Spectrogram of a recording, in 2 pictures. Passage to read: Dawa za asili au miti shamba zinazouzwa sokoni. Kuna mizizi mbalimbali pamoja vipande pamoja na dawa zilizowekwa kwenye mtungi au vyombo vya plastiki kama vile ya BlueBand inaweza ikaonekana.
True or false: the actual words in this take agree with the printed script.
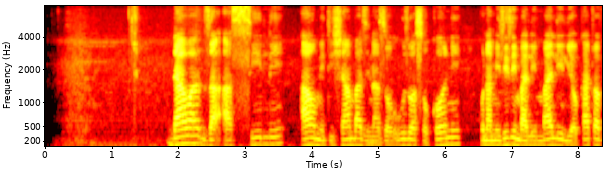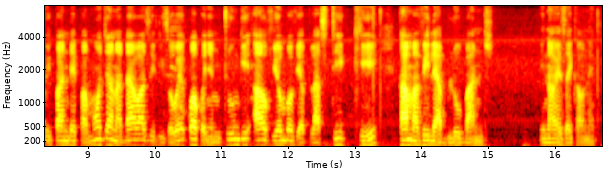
false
